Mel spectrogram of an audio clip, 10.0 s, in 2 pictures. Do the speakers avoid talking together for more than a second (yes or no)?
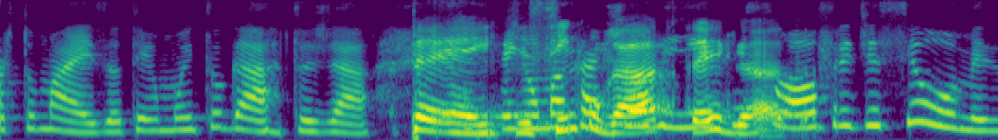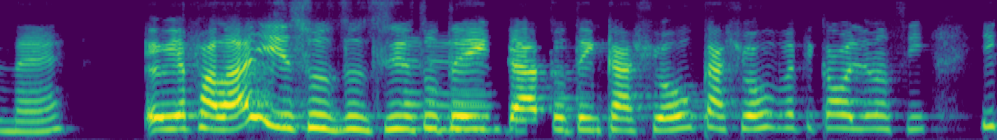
no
